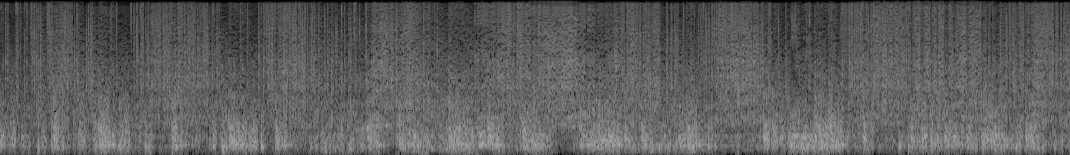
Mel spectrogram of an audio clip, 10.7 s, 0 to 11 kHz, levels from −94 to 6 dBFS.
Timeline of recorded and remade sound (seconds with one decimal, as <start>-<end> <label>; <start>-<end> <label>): 0.0-3.5 recorded; 3.5-6.2 remade; 6.2-10.7 recorded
